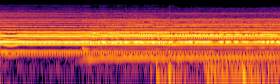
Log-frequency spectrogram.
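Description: A vocal trio holding a long sung note in harmony, with low accompaniment notes coming in about halfway through.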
